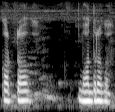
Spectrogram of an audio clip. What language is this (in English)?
Odia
